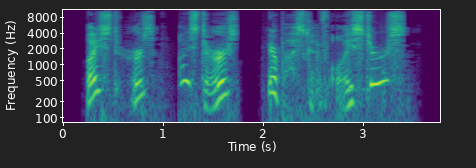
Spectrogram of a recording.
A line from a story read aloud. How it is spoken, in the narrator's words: muttering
